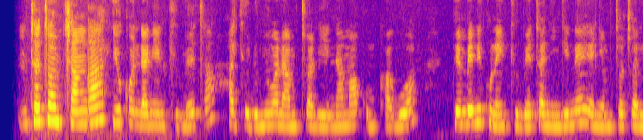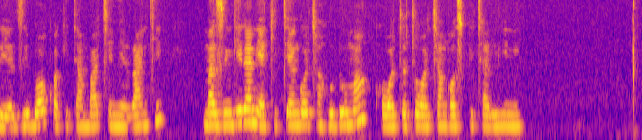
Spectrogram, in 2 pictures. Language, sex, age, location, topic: Swahili, female, 18-24, Kisumu, health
